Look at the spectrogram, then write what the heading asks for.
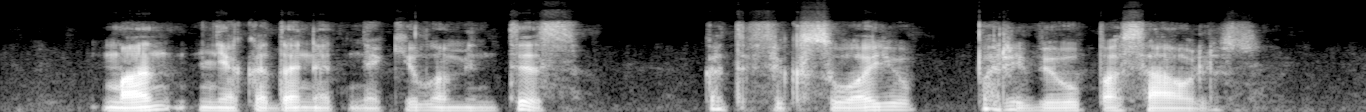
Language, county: Lithuanian, Vilnius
